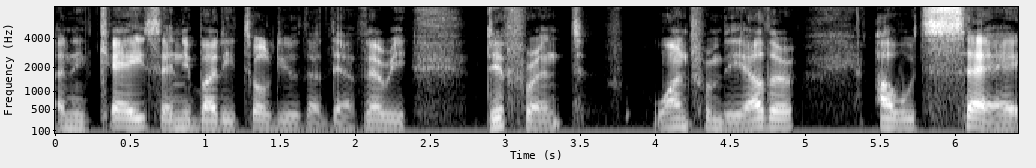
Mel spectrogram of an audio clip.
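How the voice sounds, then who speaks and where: In a very clean recording with a silent background, a man speaks at a moderate pace in a fairly high, flat monotone with a bright, sharp tone, big swings in loudness, and long, frequent pauses. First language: French. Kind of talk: teaching talk.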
